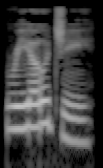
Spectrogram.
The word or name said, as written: ryoji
